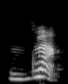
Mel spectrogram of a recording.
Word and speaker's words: vin: These vowels are produced in the nasal cavity and generally occur when the vowel is preceding an M or an N, as in the word vin, vine, or bon, good, and also bonjour, just saying.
